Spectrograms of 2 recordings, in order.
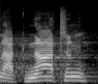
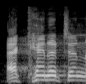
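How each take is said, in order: First: Akhenaten as three syllables, ahk-NAH-ten; alternative pronunciation. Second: Akhenaten as four syllables, a-KEN-a-ten; alternative pronunciation. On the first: Lecturer giving both versions of the pharaoh's name, Akhenaten as ahk-NAH-ten. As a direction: say Akhenaten with a long "nah", no "ken". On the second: Lecturer giving both versions of the pharaoh's name, Akhenaten as a-KEN-a-ten. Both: Shown as a demonstration.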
